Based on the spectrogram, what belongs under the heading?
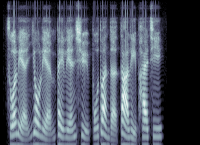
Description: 左脸右脸被连续不断的大力拍击wav音频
